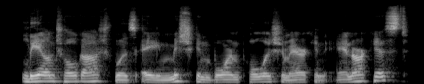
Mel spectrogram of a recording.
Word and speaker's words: Czolgosz: So, next up, we're going to be talking about the assassination of William McKinley by Leon Czolgosz.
